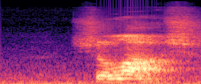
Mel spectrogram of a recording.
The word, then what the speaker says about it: shalash: So because of paleo connectors, it helps me pronounce the number, shalash. So you say sha, lash. Sha independent connector, and then lash.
